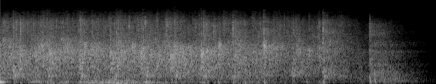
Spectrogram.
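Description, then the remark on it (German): A church audience claps steadily for a twelve-year-old boy who is preaching, about four seconds of a dense crackle of many hands at even loudness, thinning out with a few last scattered claps before fading to quiet. “Könnt ihr ruhig einen Applaus geben.”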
